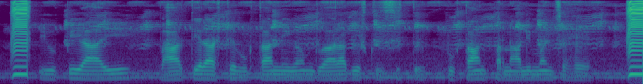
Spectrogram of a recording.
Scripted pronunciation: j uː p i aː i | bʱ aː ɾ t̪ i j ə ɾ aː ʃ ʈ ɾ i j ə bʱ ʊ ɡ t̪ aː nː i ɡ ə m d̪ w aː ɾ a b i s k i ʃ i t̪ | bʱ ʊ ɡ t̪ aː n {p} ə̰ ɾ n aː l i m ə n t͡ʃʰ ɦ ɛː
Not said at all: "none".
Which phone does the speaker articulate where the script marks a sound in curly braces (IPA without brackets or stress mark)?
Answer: p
